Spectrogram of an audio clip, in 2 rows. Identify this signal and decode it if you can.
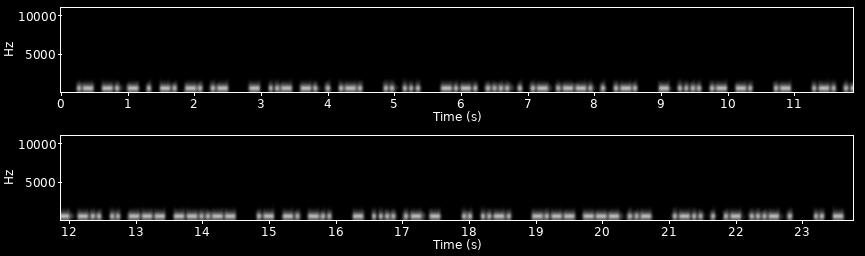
Morse code, heard as a keyed tone, about 25 wpm, 600 Hz. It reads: ANTENNA TUNER IS CHEAPER THAN A RADIO, AND THAT IF YOU LEAVE IT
